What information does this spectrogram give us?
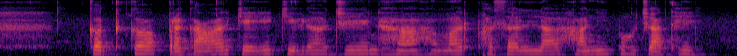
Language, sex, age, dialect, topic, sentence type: Chhattisgarhi, female, 25-30, Western/Budati/Khatahi, agriculture, question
